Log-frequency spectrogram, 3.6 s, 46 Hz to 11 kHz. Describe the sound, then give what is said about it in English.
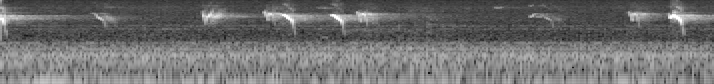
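High, sharp bird calls ring out in quick bursts, several overlapping notes from at least a pair of wild birds calling back and forth from an oak tree at 6:14 a.m., over a low, steady background hum. “and there's at least a pair, and they're calling from the oak tree, and there's one in the oak tree, and that's a wild bird.”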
